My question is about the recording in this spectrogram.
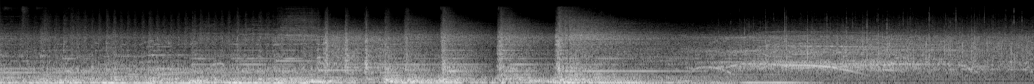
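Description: Indoor percussion ensemble playing marimbas, mallet keyboards, drums and cymbals together, with three sharp accented hits about four and a half to five and a half seconds in. After that the drumming thins out, and sustained ringing tones with a sliding pitch carry on as it gets quieter.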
